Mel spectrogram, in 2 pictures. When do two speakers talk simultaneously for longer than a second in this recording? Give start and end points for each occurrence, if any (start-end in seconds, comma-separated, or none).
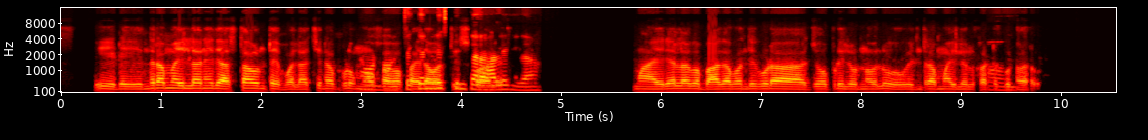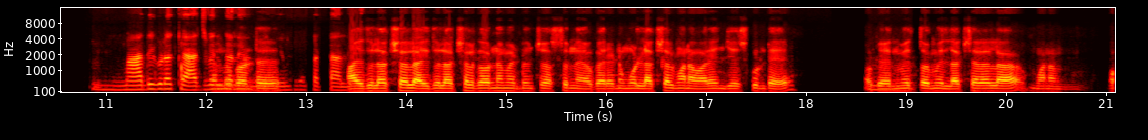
3.1-4.5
